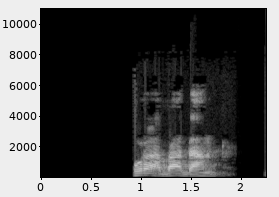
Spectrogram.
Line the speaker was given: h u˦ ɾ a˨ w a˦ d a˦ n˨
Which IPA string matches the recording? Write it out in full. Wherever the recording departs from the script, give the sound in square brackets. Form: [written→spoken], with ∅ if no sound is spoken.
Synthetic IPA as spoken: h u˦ ɾ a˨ [w→b] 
